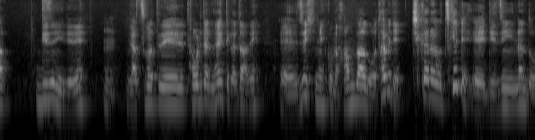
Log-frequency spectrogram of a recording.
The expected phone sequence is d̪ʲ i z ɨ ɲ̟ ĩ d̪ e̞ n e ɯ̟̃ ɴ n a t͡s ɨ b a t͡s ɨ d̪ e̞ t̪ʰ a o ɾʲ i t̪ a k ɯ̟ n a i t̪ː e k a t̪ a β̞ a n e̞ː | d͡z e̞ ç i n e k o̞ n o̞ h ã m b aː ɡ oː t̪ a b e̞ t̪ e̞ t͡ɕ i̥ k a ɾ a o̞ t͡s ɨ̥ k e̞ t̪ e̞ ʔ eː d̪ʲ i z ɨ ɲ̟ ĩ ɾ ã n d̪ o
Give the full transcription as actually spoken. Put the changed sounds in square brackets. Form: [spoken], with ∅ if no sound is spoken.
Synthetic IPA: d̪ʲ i z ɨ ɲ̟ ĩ d̪ e̞ n e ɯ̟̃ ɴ n a t͡s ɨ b a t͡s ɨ d̪ e̞ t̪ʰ a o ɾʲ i t̪ a k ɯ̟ n a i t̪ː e k a t̪ a β̞ a n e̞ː | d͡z e̞ ç i n e k o̞ n o̞ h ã m b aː ɡ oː t̪ a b e̞ t̪ e̞ t͡ɕ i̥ k a ɾ a o̞ t͡s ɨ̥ k e̞ t̪ e̞ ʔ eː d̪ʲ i z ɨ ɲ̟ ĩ ɾ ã n d̪ o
